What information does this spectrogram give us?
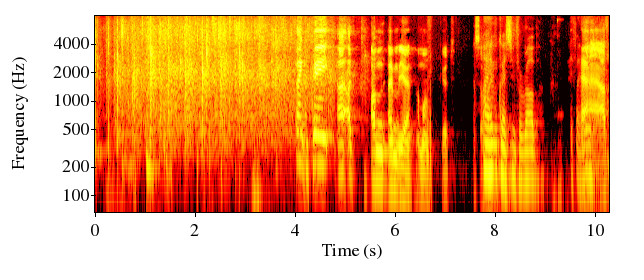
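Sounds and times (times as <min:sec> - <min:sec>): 
audience applause: 0:00.0 - 0:05.5
speech: 0:04.0 - 0:10.2.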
